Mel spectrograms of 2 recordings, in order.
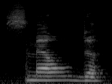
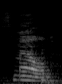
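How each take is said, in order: First: "smelled" broken as "smell-duh"; two syllables. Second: Said in the usual way. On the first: Shown as a demonstration. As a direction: sound out "smelled" with the final d as its own beat. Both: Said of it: "So two syllables".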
